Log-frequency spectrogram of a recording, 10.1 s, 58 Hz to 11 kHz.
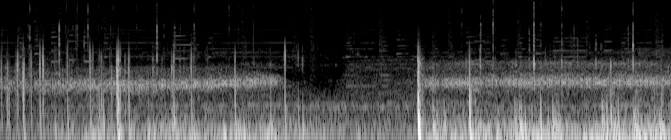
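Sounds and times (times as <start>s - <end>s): sharp underwater clicks: 0.0s - 4.8s, 6.2s - 10.0s
steady hum: 0.0s - 10.0s
underwater rumble of moving water: 0.0s - 10.0s.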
